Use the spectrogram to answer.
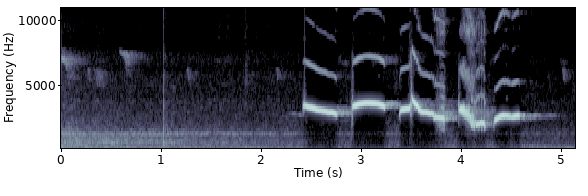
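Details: Oriental magpie-robin, called kacer, sung as a lure to revive reluctant singers: after a low hum, five loud whistled notes follow one another, the last ones swooping downward.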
